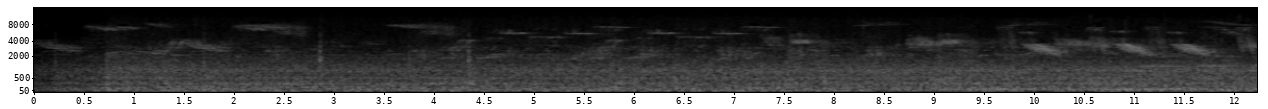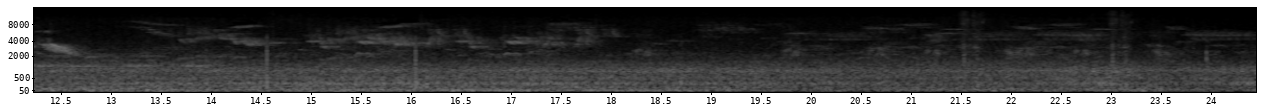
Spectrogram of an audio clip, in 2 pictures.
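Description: Wild birds chirping and calling over a steady outdoor background hiss, with a quick run of about five short notes around the middle.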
